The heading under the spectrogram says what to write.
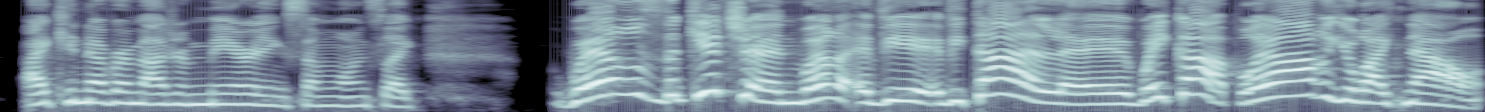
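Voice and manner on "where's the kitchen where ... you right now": drawn-out, put-on mock Israeli accent. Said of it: "I don't like that accent".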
